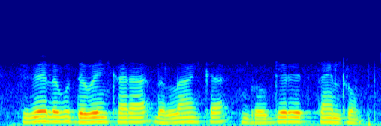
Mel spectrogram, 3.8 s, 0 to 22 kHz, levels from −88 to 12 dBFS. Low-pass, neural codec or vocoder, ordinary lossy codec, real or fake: 3.6 kHz; none; none; real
